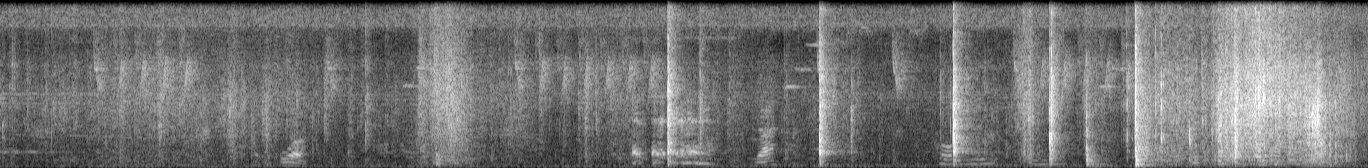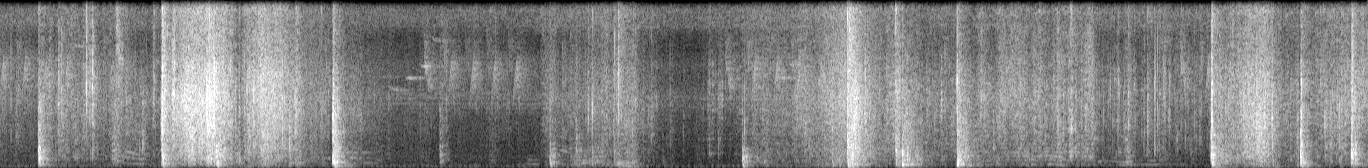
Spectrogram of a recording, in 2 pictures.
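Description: Fan-palm fronds being chopped from a tree: sharp chop strikes and the dry rustling of the big leaves as they come down, in several loud bursts.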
